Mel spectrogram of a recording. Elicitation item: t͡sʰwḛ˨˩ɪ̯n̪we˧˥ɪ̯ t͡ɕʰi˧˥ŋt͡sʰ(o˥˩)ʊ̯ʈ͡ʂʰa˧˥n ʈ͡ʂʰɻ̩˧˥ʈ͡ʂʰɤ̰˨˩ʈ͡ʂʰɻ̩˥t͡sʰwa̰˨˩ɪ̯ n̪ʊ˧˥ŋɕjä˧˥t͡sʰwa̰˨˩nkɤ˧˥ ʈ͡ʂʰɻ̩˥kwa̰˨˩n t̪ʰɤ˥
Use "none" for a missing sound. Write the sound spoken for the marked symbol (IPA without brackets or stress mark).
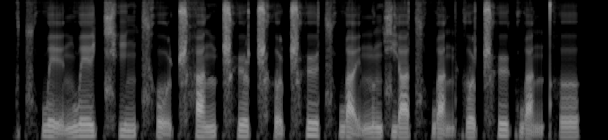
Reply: o̰˨˩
